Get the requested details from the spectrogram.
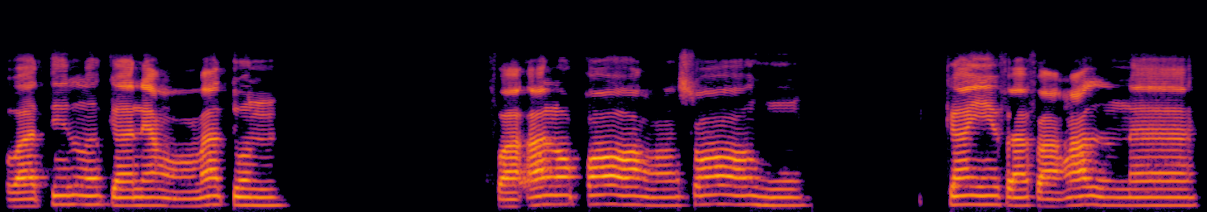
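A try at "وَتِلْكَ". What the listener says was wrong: Jadi waktu di watilka tadi antum agak mantul suaranya, balik. Watilka, tapi jangan mantul. Dia sedikit ngalir. Watilka.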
